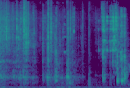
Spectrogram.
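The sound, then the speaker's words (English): Ice being chopped into crushed ice for a cocktail: a quick, irregular series of crisp, crunchy strikes with glassy crackling, fairly loud, with no talking. “Now that all your ingredients are in there, it's time to take some crushed ice. You can probably hear me chopping away here.”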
